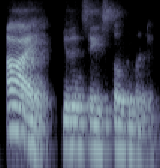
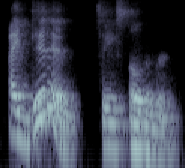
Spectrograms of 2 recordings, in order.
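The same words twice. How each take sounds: First: The word I carries the stress. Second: The word didn't carries the stress. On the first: Someone else said it, not the speaker. "simulan natin sa I" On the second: The speaker denies having said it. "Hindi ko sinabi"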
